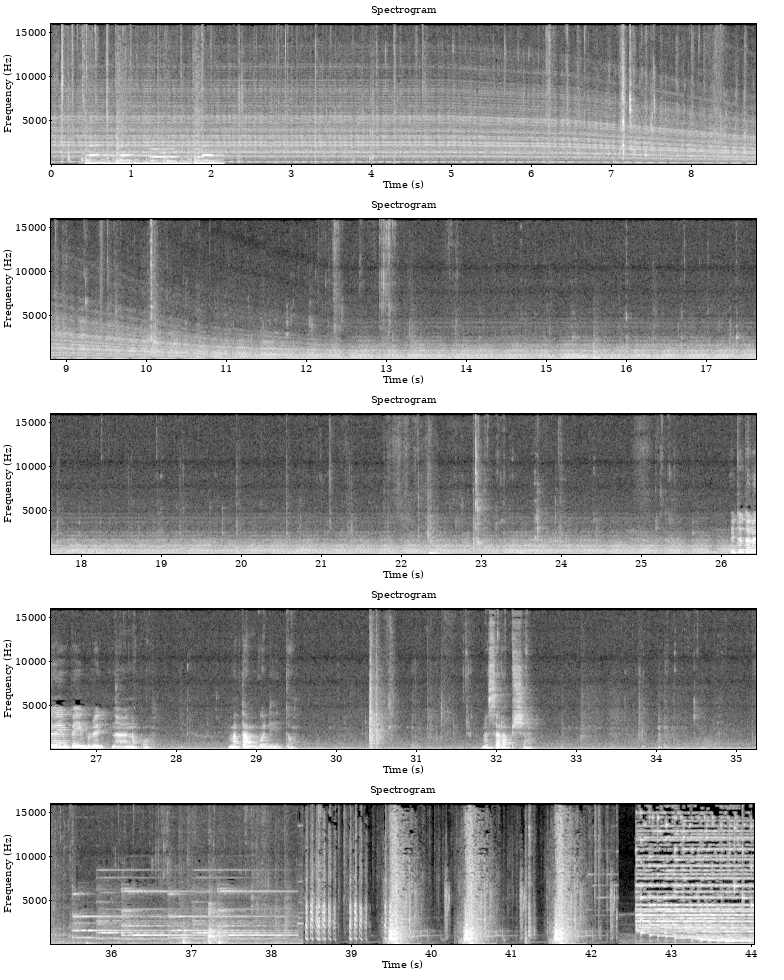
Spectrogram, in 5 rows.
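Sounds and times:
machine hum: 0.0s - 31.5s
low even throb: 7.7s - 26.7s.

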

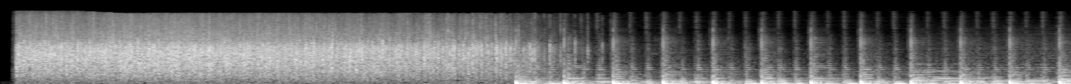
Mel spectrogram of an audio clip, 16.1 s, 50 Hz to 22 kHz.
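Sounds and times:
audience applauding: 0.2s - 9.2s
music with strong bass: 7.8s - 16.0s.

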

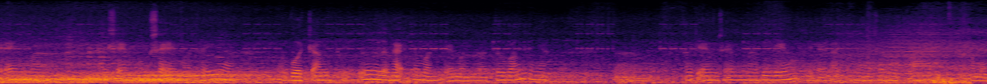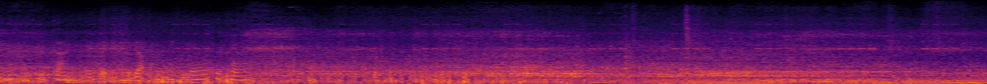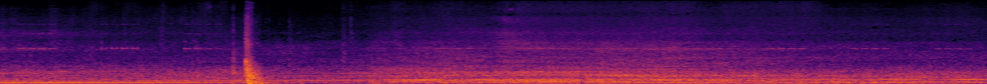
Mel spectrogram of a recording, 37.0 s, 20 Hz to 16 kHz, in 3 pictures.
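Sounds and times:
low vehicle rumble: 0.0s - 37.0s
car door thump: 27.6s - 28.1s.

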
